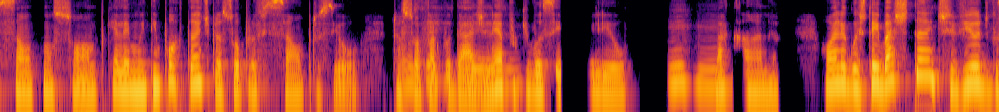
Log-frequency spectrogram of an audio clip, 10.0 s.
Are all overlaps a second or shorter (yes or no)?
no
